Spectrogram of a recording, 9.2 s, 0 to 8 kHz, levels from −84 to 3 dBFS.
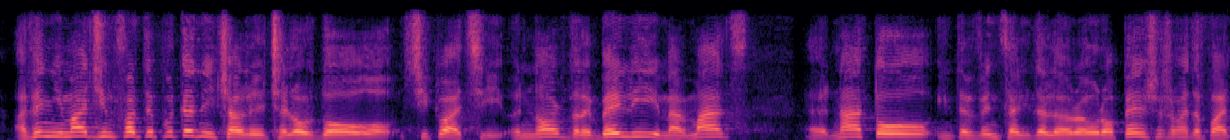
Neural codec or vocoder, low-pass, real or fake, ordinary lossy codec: codec, 24 kHz, 0.9 kbps, WavTokenizer, small release; 7.2 kHz; fake; AAC, 48 kbps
